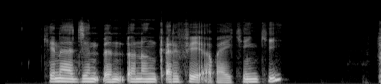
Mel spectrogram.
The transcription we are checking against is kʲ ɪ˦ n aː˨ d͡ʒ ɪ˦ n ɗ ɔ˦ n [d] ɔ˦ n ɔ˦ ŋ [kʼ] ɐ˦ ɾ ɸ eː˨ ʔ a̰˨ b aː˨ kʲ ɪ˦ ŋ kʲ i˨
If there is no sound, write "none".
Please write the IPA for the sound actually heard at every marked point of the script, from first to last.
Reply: ɗ, kʼ

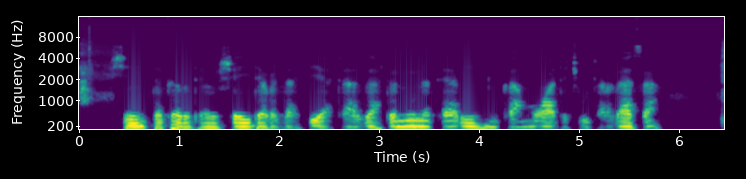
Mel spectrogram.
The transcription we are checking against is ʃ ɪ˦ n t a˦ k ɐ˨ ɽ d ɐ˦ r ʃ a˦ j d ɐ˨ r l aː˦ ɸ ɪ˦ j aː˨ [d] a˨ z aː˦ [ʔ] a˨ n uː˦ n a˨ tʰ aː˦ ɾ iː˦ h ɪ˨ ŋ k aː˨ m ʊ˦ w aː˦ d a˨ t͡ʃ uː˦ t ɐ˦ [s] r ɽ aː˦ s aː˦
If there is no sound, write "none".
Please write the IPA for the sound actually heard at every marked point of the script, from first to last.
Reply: t, t, none

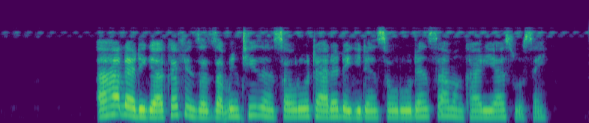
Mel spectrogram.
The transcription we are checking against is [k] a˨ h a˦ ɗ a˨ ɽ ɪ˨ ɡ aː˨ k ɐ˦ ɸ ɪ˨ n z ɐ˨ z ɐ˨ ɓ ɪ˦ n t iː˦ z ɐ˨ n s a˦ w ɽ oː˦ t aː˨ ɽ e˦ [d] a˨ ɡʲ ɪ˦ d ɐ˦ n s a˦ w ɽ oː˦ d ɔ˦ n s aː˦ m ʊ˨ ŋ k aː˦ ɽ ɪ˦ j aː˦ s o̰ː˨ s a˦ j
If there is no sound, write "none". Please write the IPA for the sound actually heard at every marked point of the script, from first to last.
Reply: ʔ, d

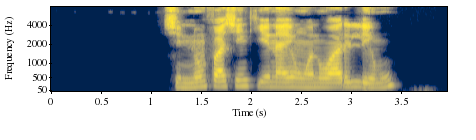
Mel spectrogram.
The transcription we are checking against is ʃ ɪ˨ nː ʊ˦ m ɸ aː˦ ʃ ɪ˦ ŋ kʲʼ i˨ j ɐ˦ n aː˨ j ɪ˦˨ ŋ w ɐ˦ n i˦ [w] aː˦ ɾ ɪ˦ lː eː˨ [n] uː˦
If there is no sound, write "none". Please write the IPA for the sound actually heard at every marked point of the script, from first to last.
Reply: w, m

